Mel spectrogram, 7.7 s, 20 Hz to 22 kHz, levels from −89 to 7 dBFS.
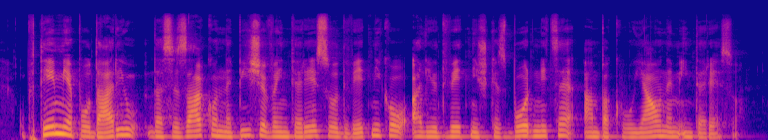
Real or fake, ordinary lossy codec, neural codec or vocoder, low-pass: real; AAC, 96 kbps; none; 14.4 kHz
